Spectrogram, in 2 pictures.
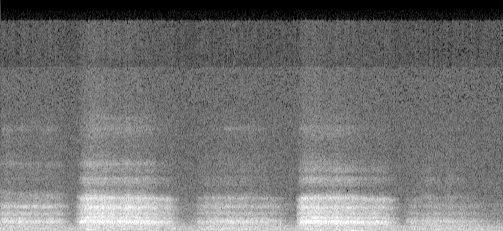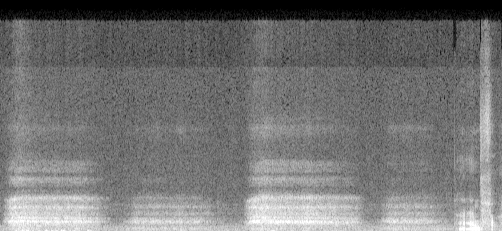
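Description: Slow, deep breathing during a front and middle splits stretching routine: four long, regular inhale-exhale cycles, each a breathy rush of air separated by quieter pauses, close and fairly soft, with no talking.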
